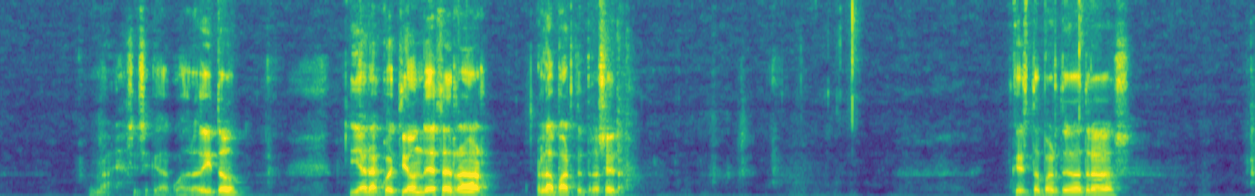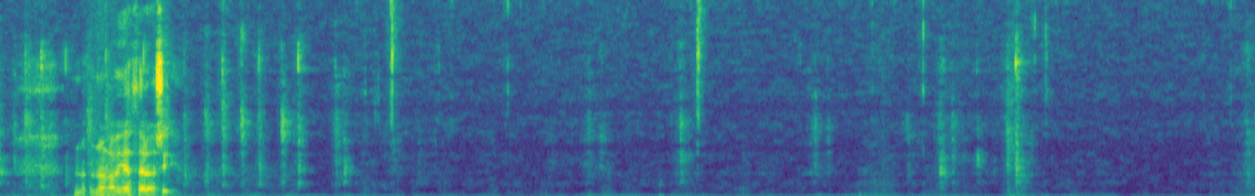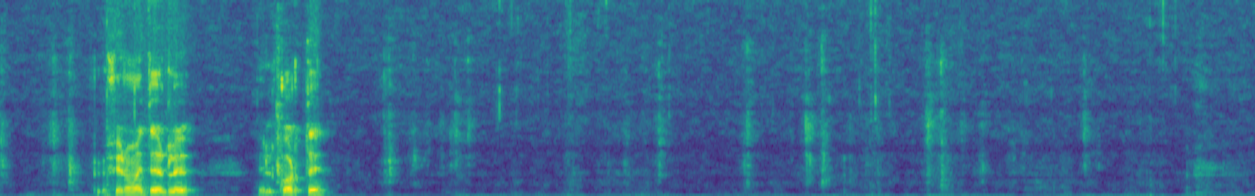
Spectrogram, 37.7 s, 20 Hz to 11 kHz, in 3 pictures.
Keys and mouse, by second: 3.9 q, 6.2 1, 8.3 right click, 8.6-10.5 middle drag, 10.5 right click, 10.9-16.2 middle drag, 12.9 ctrl+z, 16.2 right click, 16.5-17.7 middle drag, 17.7 right click, 18.5 g, 19.3 click, 19.6-20.7 middle drag, 20.7 g, 21.3 click, 21.8 shift+right click, 22.7 f, 23.1-25.7 middle drag, 25.7 ctrl+r, 26.6 right click, 27.7 middle click, 29.6 g, 30.2 right click, 30.6 middle click, 31.4 z, 31.8 middle click, 33.2 c, 33.9 right click, 34.4 z, 34.7-36.7 middle drag, 35.9 g, 36.7 click, 36.8-37.6 middle drag.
